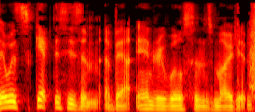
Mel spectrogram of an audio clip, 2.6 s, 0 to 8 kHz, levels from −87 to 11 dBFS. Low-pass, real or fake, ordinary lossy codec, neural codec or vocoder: 7.2 kHz; fake; MP3, 32 kbps; autoencoder, 48 kHz, 128 numbers a frame, DAC-VAE, trained on Japanese speech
